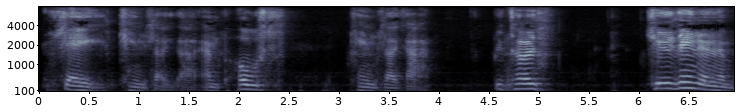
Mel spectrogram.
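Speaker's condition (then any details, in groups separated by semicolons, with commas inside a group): Cerebral palsy; mild, ataxic type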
